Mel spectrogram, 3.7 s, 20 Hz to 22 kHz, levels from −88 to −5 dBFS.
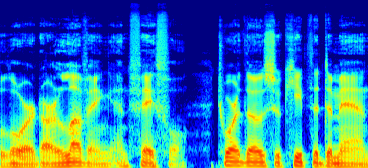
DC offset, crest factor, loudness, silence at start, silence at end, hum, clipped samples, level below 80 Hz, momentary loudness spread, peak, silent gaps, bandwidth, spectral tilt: under 0.1%; 16 dB; -21 LUFS; 0 s; 0 s; none; under 0.1%; -32 dBFS; 9 LU; -4 dBFS; none; 16 kHz; -6 dB/octave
